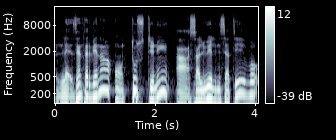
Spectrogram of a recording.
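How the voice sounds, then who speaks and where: A man's voice: medium pitch, huge pitch swings, measured pace, a little mellow. A man reading a scripted news voice-over in a formal manner. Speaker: news narrator.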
